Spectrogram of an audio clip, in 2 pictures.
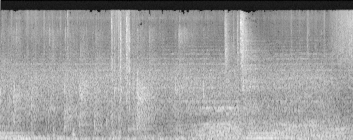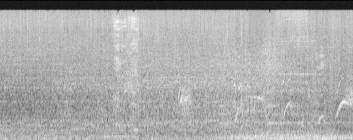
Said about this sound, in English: It's water, Gail.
